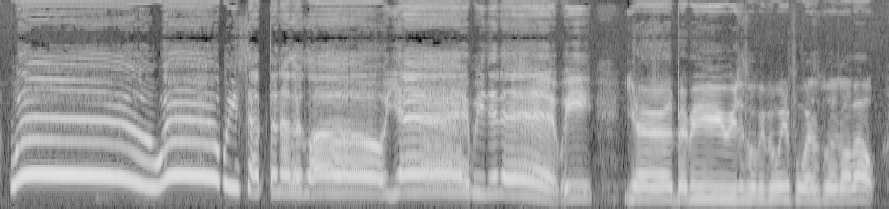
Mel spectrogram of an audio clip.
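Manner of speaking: high, loud sarcastic celebration; mock cheering. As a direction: whoop in high-pitched fake triumph. Mock celebration of lowered standards.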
